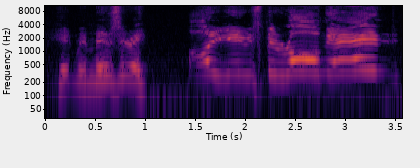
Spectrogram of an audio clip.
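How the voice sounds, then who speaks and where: Someone speaks in a put-on character voice with a high pitch at a fairly slow pace. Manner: rambling, complaining.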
